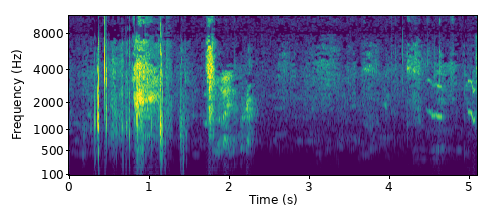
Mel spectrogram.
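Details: Shih Tzu puppies about two and a half months old give thin, high whimpers and yips among clattering sounds and a human voice.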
